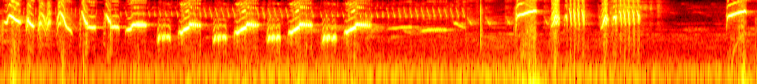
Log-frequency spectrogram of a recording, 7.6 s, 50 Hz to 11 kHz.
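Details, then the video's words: Sparring white-rumped shamas, three caged birds, giving loud unusual sounds: a rapid rhythmic series of swooping whistled notes over a faint buzz, a pause, then harsh bursts and high rising whistles. "Murai Keluar Suara Aneh Ketika Di Trex 3 Murai"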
